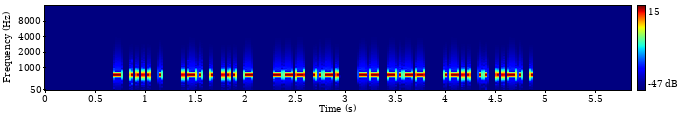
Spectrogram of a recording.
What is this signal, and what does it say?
Morse code, heard as a keyed tone, about 45 wpm, 700 Hz. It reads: THE REST OF MY LIFE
